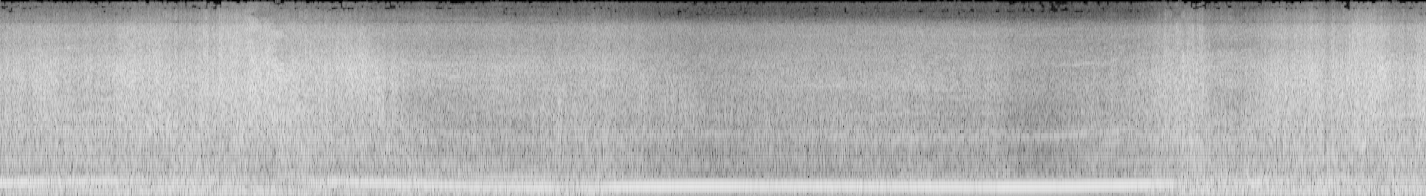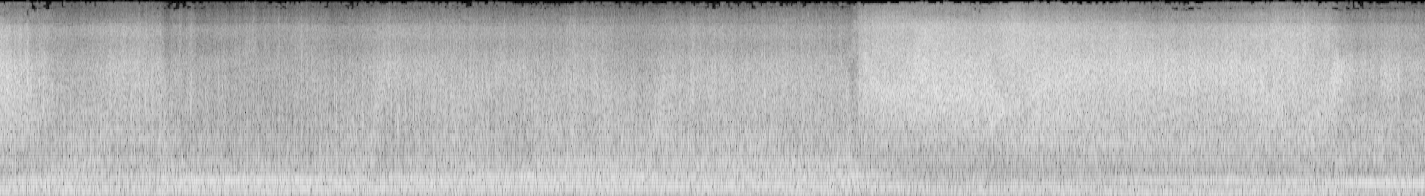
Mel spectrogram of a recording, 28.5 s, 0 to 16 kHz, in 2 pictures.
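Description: Suzuki GSX-R1000 K7's inline-four engine running at speed on track. It eases off about four seconds in, holds a steady note for several seconds, then pulls up through the gears and falls away again near the end as the bike slows.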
